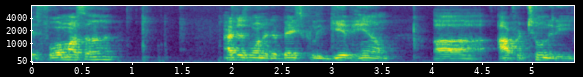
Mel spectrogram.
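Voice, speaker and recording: Over noticeable background noise, the speaker talks at a moderate pace in a Southern US accent with ordinary pitch variation. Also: man. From Charlotte, North Carolina. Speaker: barber. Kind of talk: interview answer.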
